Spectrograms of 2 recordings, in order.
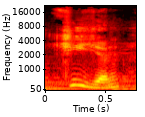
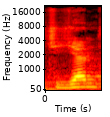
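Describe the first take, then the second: First: The stress is on the first syllable. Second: The stress is on the last syllable. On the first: "a una palabra grave" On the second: "pasó de ser de una palabra aguda"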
